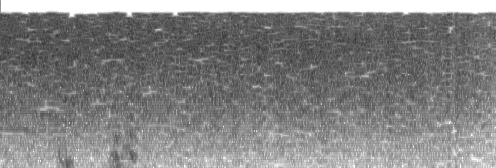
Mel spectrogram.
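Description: A round of applause from a crowd, a dense, steady wash of clapping that holds evenly for several seconds before easing off slightly at the end, with no one speaking.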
